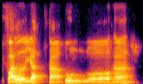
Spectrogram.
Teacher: Fal yattaqullaha taknya dibaca double ada tasdidnya. Fal yattaqullaha Allahnya dibaca tebal karena harokat di depannya dhammah.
